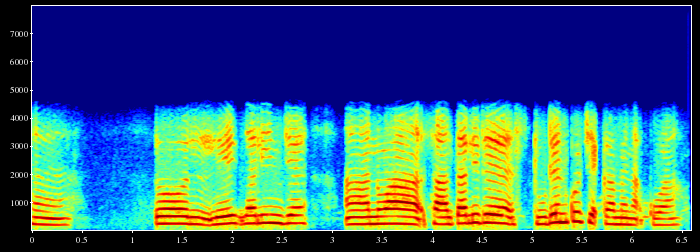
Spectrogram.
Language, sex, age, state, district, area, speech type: Santali, female, 18-30, West Bengal, Bankura, rural, conversation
